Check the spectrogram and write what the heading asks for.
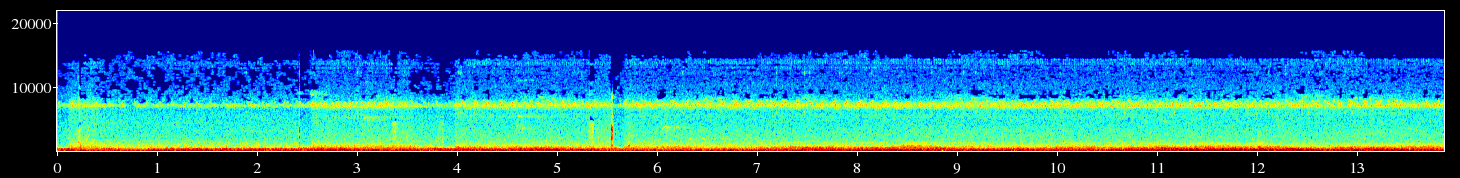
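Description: A UPS Airbus A300-600 freighter's jet engines as it climbs out overhead after takeoff: a low, steady rumble that grows a little louder near the end. A thin, steady high insect trill runs through it.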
